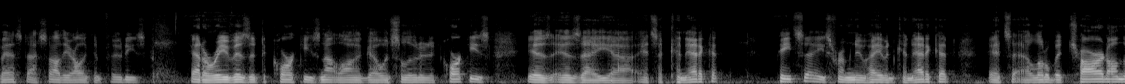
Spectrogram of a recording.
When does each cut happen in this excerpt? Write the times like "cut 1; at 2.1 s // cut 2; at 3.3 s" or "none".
none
